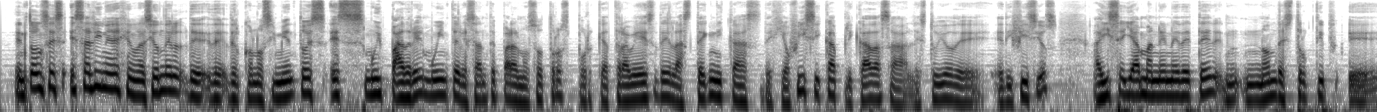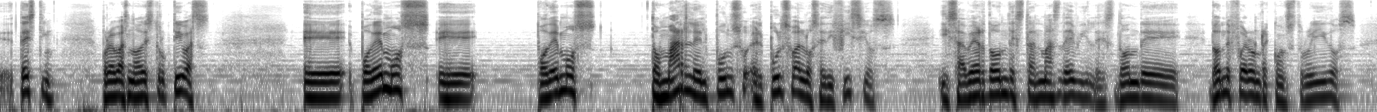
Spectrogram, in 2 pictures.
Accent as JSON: {"language": "Spanish", "region": "Querétaro", "country": "Mexico", "tie": "born or raised there", "moved": "yes", "lives_now": "Aguascalientes, Mexico", "said": "yo soy originario de Querétaro"}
